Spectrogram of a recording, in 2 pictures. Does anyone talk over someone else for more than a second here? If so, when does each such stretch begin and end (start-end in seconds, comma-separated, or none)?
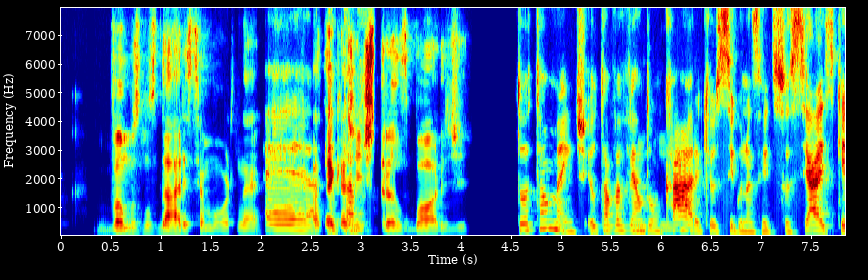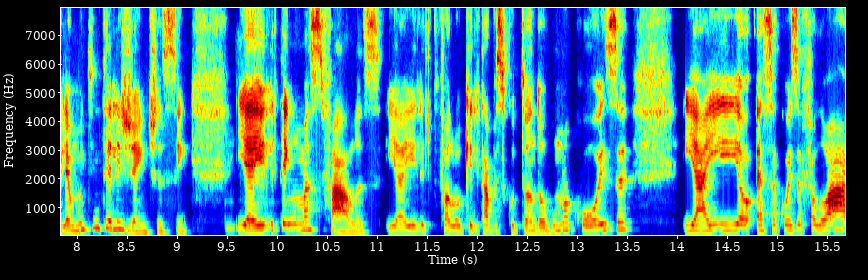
none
